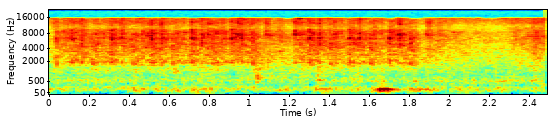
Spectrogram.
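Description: Quiet room tone in the pause between speakers, with one brief low thump near the end.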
